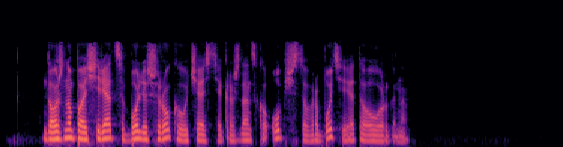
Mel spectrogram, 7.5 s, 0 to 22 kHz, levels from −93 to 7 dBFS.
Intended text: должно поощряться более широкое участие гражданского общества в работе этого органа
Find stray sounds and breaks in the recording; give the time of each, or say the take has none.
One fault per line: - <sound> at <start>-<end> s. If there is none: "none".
none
